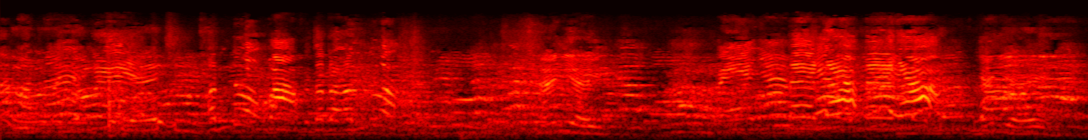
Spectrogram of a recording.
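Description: Several people talking over one another: lively overlapping chatter.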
